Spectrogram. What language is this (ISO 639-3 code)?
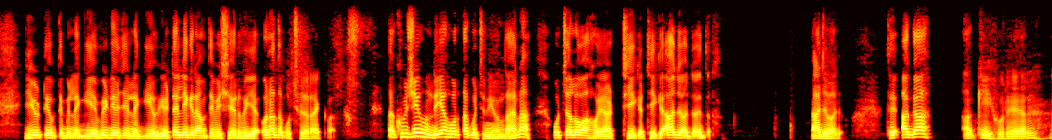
pan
